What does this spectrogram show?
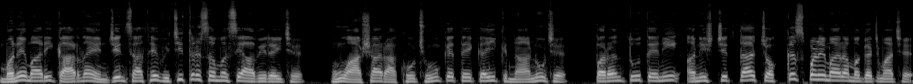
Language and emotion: Gujarati, fearful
